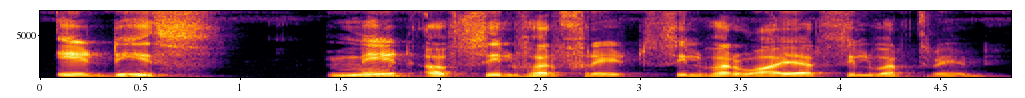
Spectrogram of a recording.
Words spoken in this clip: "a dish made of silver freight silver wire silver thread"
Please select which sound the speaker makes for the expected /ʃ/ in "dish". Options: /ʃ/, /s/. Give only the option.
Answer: /s/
